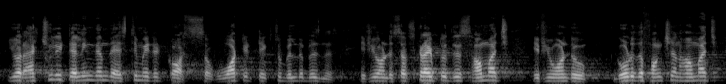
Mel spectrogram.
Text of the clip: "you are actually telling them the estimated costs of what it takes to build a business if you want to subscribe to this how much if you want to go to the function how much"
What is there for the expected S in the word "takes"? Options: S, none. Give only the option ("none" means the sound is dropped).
S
